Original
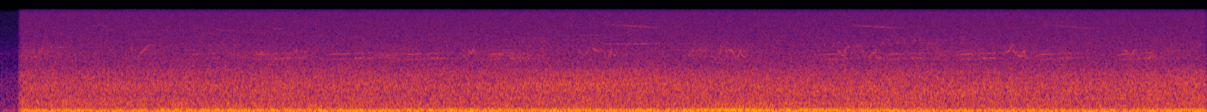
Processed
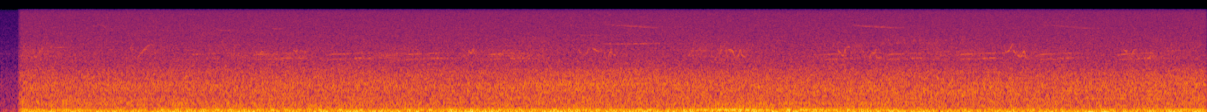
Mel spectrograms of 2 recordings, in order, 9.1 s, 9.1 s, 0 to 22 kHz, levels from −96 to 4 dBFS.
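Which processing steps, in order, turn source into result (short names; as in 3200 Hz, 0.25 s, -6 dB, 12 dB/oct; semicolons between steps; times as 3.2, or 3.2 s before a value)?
bell 62 Hz -7.5 dB 0.57 oct; gain +9 dB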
